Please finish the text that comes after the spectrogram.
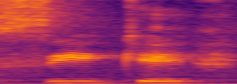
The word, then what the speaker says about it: CKay: His name is CK, pronounced as CK, C with the eyes, and K, as in it's okay, CK, like it's guy.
